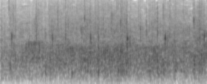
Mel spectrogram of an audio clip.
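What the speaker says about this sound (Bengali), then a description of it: "জোরে হাততালি" Loud, dense applause from an audience at a prize distribution function in Kolkata, a continuous wash of many hands clapping at once, with no speech over it.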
